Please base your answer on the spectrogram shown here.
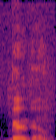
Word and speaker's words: Birgu: So it's funny because it sounds like the words beer and the words goo. Birgu.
